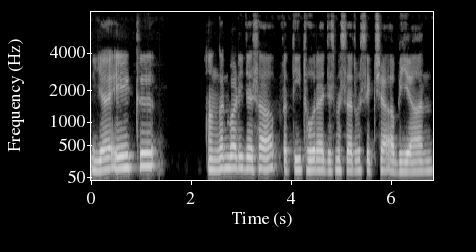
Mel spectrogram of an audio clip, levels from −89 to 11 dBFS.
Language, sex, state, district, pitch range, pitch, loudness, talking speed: Hindi, male, Chhattisgarh, Rajnandgaon, 135-165 Hz, 145 Hz, -14 LUFS, 115 wpm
